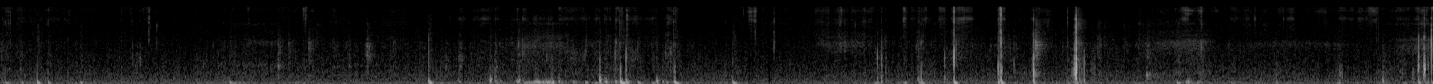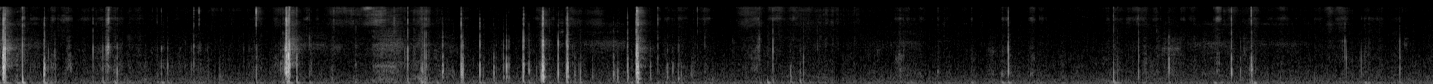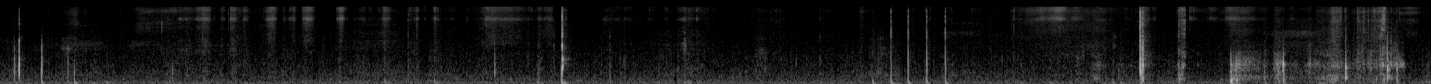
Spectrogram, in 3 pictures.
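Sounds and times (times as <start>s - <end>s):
snack packaging crinkling: 8.2s - 22.7s.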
